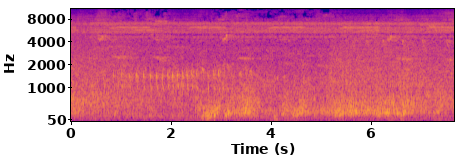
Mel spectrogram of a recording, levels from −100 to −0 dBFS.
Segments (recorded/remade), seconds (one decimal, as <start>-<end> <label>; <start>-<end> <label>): 0.0-0.8 remade; 0.8-2.0 recorded; 2.0-2.8 remade; 2.8-5.4 recorded; 5.4-7.7 remade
